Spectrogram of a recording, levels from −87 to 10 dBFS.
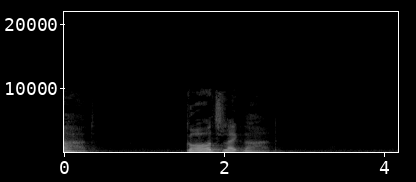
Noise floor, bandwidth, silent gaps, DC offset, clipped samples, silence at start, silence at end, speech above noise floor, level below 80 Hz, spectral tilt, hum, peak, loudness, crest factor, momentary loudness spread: -78 dBFS; 10.5 kHz; none; under 0.1%; under 0.1%; 0 s; 1.6 s; 38 dB; -80 dBFS; -6.5 dB/octave; none; -24 dBFS; -41 LUFS; 20 dB; 18 LU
